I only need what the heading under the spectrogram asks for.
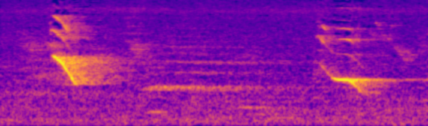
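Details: Black-naped oriole in the wild: two loud, harsh, nasal calls, each sliding steeply downward, about three seconds apart, with a faint steady tone and quiet background hiss between them.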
